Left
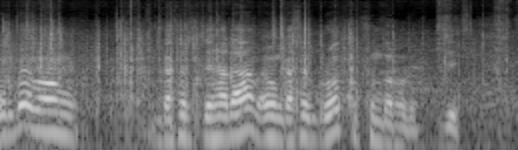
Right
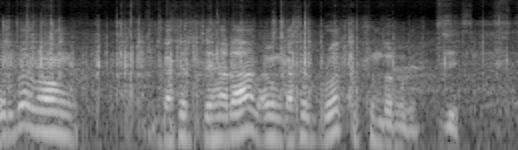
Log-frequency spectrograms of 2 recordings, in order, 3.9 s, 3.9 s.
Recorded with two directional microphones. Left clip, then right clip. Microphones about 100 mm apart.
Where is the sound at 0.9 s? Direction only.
15° left (ahead or behind).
